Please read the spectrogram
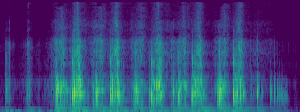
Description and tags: Sand Shaker
music, Sand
